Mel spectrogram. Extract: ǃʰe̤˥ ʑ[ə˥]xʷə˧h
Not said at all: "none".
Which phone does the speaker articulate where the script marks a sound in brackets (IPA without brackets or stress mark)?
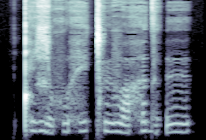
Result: ə˩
